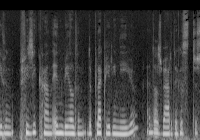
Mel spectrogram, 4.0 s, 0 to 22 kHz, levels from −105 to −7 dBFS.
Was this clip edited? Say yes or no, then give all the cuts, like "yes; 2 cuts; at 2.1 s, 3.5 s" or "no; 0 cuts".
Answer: yes; 2 cuts; at 2.1 s, 2.8 s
